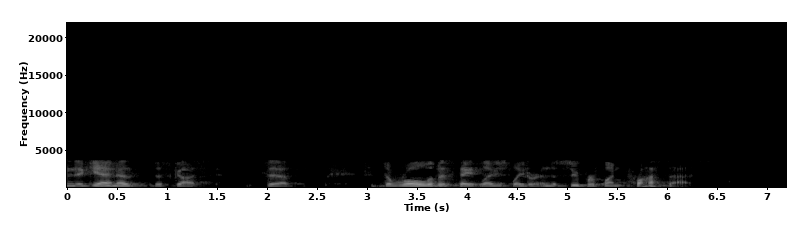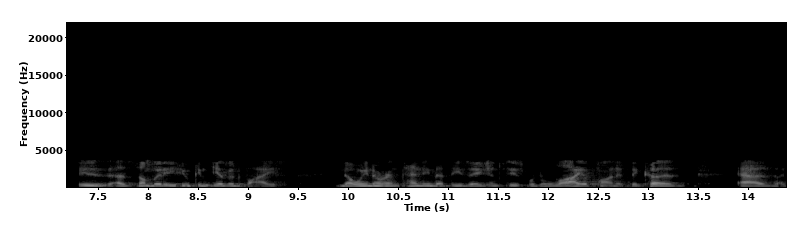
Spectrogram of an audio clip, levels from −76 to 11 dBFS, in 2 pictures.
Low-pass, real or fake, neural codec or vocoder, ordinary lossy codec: 3.6 kHz; fake; codec, 16 kHz, 4 kbps, X-Codec, HuBERT features, trained on general audio; MP3, 16 kbps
